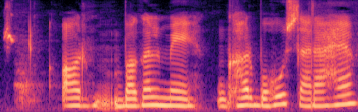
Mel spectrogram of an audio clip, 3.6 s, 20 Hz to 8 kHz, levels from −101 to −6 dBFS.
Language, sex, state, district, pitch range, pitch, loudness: Hindi, female, Bihar, Patna, 190-215 Hz, 200 Hz, -18 LUFS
